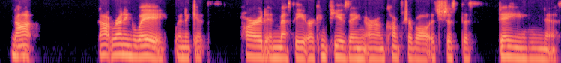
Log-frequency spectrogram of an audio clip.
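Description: On a very clean recording with a silent background, a woman with an unremarkable speaking voice talks at a fairly slow pace and a fairly low pitch. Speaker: podcast co-host.

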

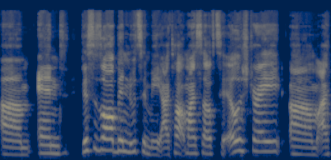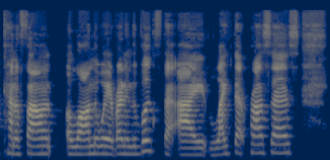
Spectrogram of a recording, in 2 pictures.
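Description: Speaking with an American accent, a woman at a medium pitch uses a bright, sharp tone and ordinary pitch variation, with hardly any pauses in a very clean recording over a silent background. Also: moderate pace. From Detroit, Michigan. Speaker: children's book author and illustrator. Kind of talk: interview.

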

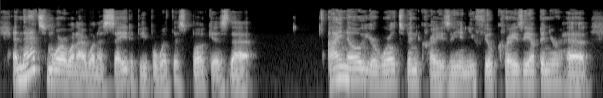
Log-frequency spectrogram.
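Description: With a quiet background, an unremarkable speaking voice shows ordinary pitch variation and a moderate speed. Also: man, medium pitch for a man. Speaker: pastor and author. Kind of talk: interview. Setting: studio.

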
